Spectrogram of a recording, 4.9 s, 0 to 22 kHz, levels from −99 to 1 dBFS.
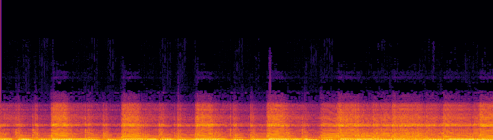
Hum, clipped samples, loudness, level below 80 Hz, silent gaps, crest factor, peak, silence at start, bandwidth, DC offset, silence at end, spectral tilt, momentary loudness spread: none; under 0.1%; -16 LUFS; -24 dBFS; none; 14 dB; -2 dBFS; 0 s; 6.2 kHz; under 0.1%; 0 s; -7.5 dB/octave; 3 LU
